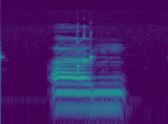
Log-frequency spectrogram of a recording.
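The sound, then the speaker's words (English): A man's mobile phone goes off with a single loud, buzzy electronic tone lasting under a second, followed by silence and a brief click. “His phone's going off.”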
